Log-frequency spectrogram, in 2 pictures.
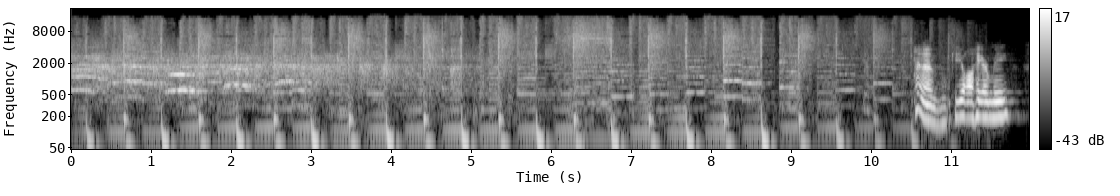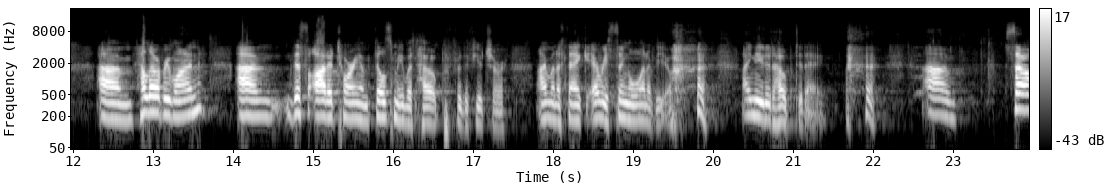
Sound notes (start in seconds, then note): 3.8 applause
